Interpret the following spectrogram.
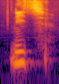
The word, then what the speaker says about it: Nietzsche: ¿Sí se pronuncia así? Nietzsche. Nietzsche, ok.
